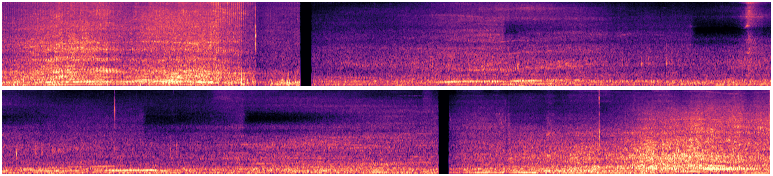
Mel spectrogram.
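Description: City transit buses' diesel engines pulling away and accelerating, heard in three separate takes, with the engine pitch rising and falling as they move off and go by. There is a short hiss about halfway through.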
